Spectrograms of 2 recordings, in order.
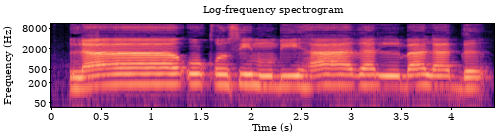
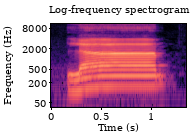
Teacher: इसको हम खींच के पढ़ेंगे, मद्दे मुनफसिल है, 2 से 3 अलिफ के बराबर खींचना है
